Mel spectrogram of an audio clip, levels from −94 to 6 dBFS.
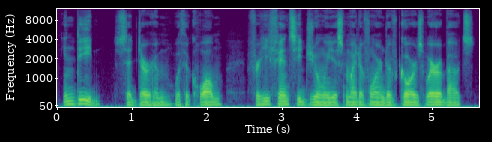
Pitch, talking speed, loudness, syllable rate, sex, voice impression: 90 Hz, 170 wpm, -19 LUFS, 4.8 syllables/s, male, masculine, very adult-like, slightly thick, cool, sincere, calm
